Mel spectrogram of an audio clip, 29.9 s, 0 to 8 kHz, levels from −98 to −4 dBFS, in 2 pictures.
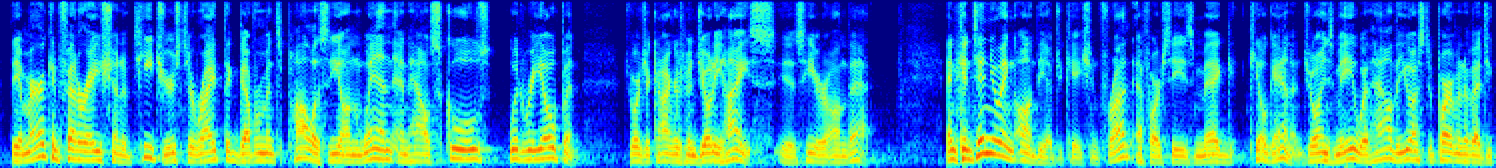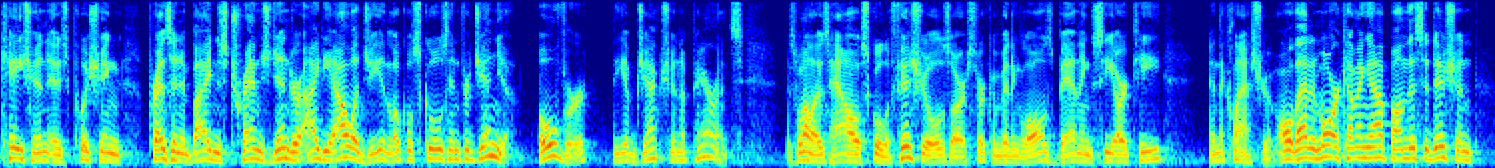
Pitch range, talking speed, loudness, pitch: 125-170 Hz, 165 wpm, -28 LUFS, 145 Hz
